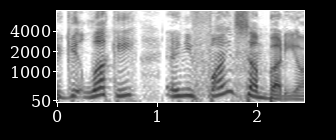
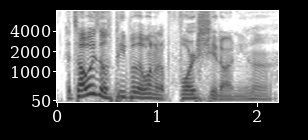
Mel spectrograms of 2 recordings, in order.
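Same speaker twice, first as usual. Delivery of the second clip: normal talking voice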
